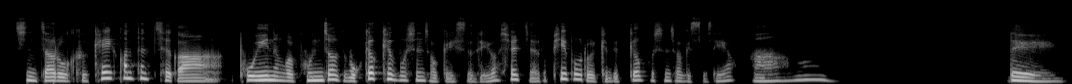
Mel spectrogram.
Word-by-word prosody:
진짜로 175 -3 +1
그 155 - -9
K 280 +1 +4
콘텐츠가 255 - 0 0.2
보이는 200 -1 +6
걸 165 -2 0
본 185 +1 +4
적이 210 -5 +2
목격해 245 - +3
보신 190 -1 -3
적이 140 -6 -7
있으세요? 135 +6 -7
실제로 225 +2 -3
피부로 240 - 0
이렇게 135 -1 -8
느껴 140 +10 -3
보신 175 -2 -10
적이 150 -4 -9
있으세요? 150 +8 -10 0.2
아. 155 +2 -5 2.2
네. 150 -7 +2
175 Hz, 270 characters per minute, -25 LUFS, 150-200 Hz, 2.2 s, 보이는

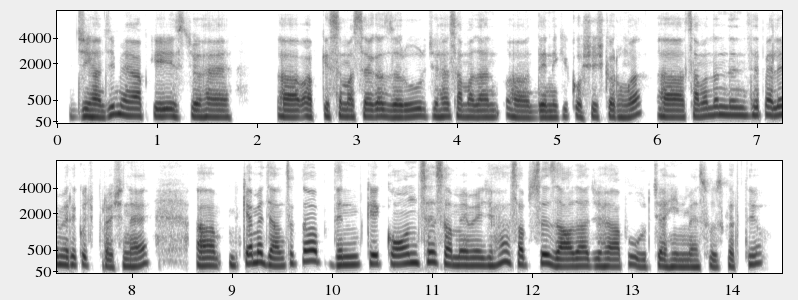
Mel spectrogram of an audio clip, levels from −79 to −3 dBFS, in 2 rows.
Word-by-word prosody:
जी, 135 +2 -1
हाँ 135 -1 +4
जी, 165 +7 -1
मैं 170 -4 +1
आपकी 145 0 +1
इस 130 -1 -3
जो 140 -3 +2
है 135 -1 +1 0.5
अ, - - -2
आपकी 135 +1 +1
समस्या 135 0 +1
का 140 - +2
ज़रूर 130 +3 +1
जो 140 0 -5
है 140 +1 0
समाधान 130 -2 -1
अ, 125 -4 0
देने 125 -1 0
की 140 - -9
कोशिश 130 -1 -4
करूँगा। 130 +3 0
अ, 135 -8 0
समाधान 160 +5 0
देने 165 -1 0
से 165 0 -1
पहले 170 +1 +1
मेरे 170 -1 +1
कुछ 165 -2 -3
प्रश्न 140 +2 -2
हैं 150 +6 +1 0.5
अ, 155 0 +4 0.3
क्या 200 -1 +4
मैं 220 0 +4
जान 155 -4 +1
सकता 200 +7 -1
हूँ 250 - +6
आप 220 -7 -4
दिन 170 +1 +2
के 190 -2 +3
कौन-से 205 +4 +3
समय 165 -5 +3
में 160 0 +1
जो 155 - 0
है 220 +8 0
सबसे 180 +3 +2
ज़्यादा 150 0 +4
जो 145 +1 -3
है, 145 - +1
आप 140 +6 -1
ऊर्जाहीन 140 -3 -1
महसूस 130 0 -3
करते 155 +6 -5
हो? 205 - -7
145 Hz, 220 wpm, -24 LUFS, 135-170 Hz, 0.5 s, हूँ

